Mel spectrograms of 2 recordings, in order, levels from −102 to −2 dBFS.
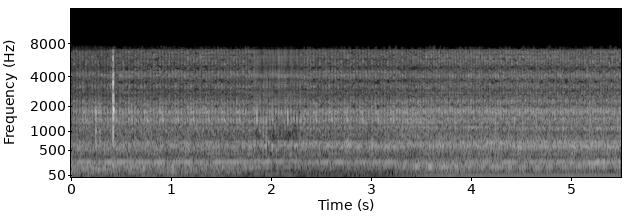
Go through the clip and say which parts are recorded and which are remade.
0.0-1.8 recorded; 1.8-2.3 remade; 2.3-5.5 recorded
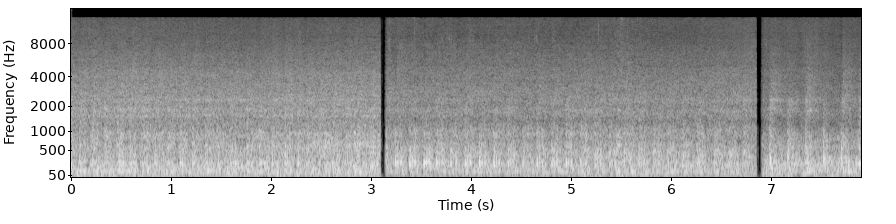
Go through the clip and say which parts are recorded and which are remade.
0.0-1.7 recorded; 1.7-2.3 remade; 2.3-6.4 recorded; 6.4-7.9 remade

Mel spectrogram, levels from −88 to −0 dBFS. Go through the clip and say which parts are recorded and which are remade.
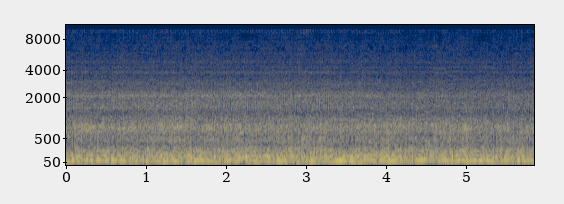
0.0-5.9 remade

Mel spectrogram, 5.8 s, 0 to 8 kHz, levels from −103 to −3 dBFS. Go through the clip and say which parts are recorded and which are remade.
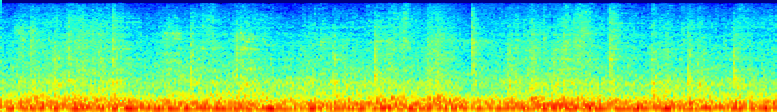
0.0-3.1 recorded; 3.1-3.7 remade; 3.7-5.8 recorded

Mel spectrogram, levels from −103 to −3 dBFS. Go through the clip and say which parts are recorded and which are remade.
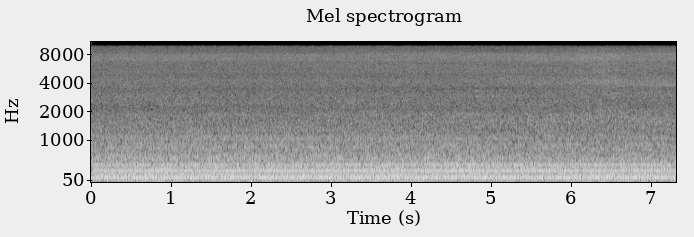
0.0-7.3 recorded

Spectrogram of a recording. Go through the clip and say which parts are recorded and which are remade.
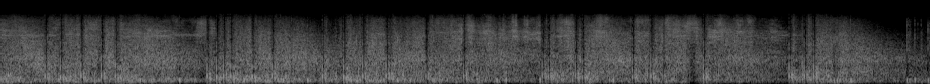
0.0-3.9 recorded; 3.9-6.5 remade; 6.5-9.3 recorded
